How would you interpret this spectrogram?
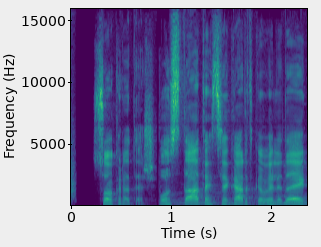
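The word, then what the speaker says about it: Sócrates: дуже цікавого бразильця сократиш хоча мені би хотілось сказати сократиш але в нього все-таки наголос на О я навіть в Ютубі знайшов ретро відео послухав як коментатор каже І це сократиш по стати це картка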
